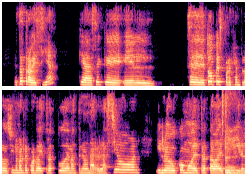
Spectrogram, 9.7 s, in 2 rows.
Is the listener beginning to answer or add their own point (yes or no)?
no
